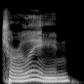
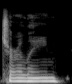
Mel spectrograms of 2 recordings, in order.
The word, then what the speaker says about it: Charlene: Art which is about Charlene and by the way I love that she's called Charlene instead of Charlene the way it's spelled that does feel like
